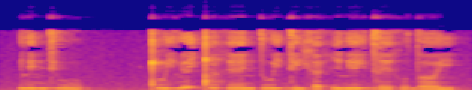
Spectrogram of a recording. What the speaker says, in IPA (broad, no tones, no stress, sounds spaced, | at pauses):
lʲ ɛ nʲ dʲ uː | ǃ u j lʲ ə j ǃ ʏ x eː nʲ t u j dʲ ɛ j x ɛ x i lʲ e j d͡z e x u d ʌː j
